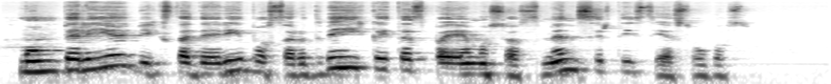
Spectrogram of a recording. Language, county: Lithuanian, Klaipėda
